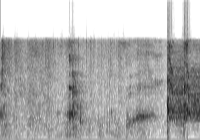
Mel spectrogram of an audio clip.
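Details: Rocky and Bully, a Pekingese and a Bulldog, in a game of chase; low muffled growls and rustling, then two sudden loud barks close together near the end.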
